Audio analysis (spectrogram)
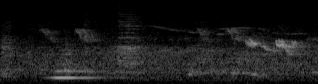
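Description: A red-whiskered bulbul sings a few short, sweet chirping notes, faint and somewhat distant against quiet outdoor background.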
